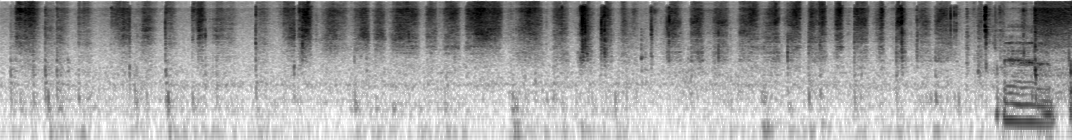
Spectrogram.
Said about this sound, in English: And burnishing everything into place.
